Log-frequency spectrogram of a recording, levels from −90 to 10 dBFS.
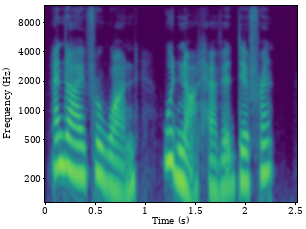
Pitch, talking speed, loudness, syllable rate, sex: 200 Hz, 215 wpm, -17 LUFS, 6.1 syllables/s, female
